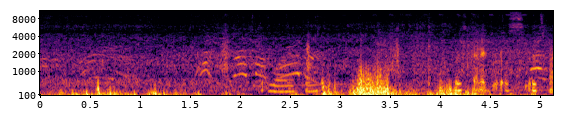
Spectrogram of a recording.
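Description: A shallow creek trickles gently over stones.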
